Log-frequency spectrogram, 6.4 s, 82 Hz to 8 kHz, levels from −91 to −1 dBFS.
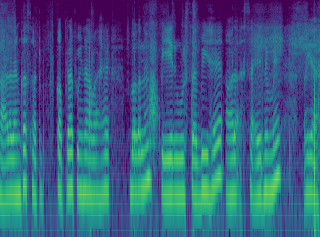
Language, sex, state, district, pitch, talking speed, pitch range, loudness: Bajjika, female, Bihar, Vaishali, 190 Hz, 160 wpm, 185-200 Hz, -28 LUFS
